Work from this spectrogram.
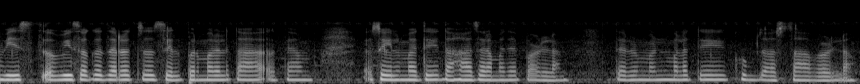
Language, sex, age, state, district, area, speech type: Marathi, female, 45-60, Maharashtra, Nagpur, rural, spontaneous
